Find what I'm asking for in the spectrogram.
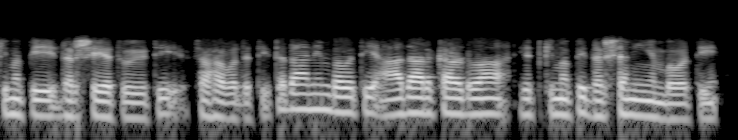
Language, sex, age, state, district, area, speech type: Sanskrit, male, 18-30, Karnataka, Uttara Kannada, rural, conversation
